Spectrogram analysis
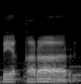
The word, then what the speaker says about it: beqarar: The way Lata Mangeshkar pronounces the word beqarar in the song represents the standard Urdu pronunciation. In some regional dialects, for example Hyderabadi and Punjabi Urdu, it is pronounced a little bit differently.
